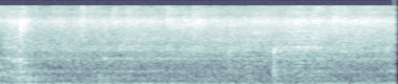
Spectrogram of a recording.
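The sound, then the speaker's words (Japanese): Steady, crackling sizzle of a thin omelette (usuyaki tamago) frying in a pan, a continuous hiss with fine popping, with no speech. A faint scrape or tick sounds near the end. “薄焼き卵を作りながら瓦そばの話”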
